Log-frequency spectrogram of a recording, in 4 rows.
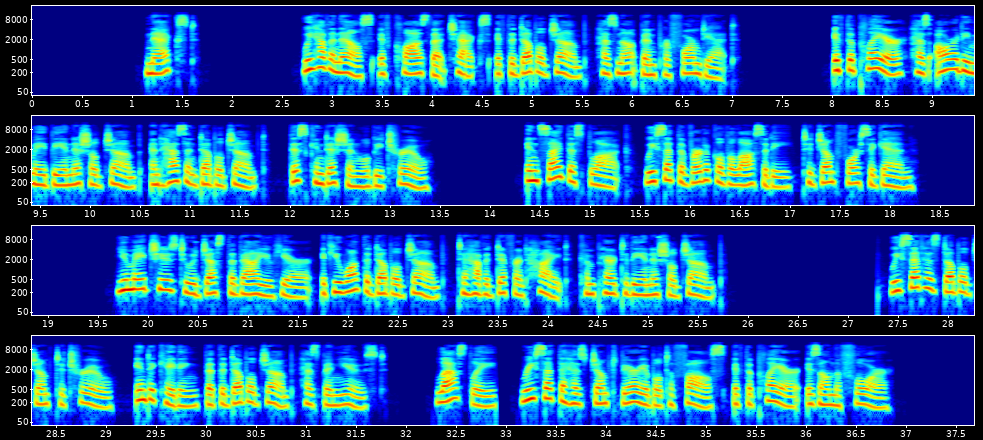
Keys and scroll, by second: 2.7 ctrl+s, 3.4 Tab, 4.3-5.6 typing, 7.2-11.4 typing, 11.7 Return, 13.2-17.0 typing, 18.1 Down, 18.7 Return, 20.6-28.3 typing, 30.1 Return, 31.1-33.0 typing, 34.1-36.5 typing.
